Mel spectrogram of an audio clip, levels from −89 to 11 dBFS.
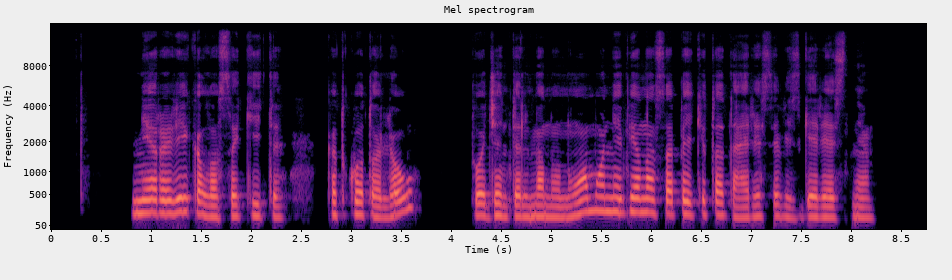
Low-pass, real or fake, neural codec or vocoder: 14.4 kHz; fake; vocoder, 44.1 kHz, 128 mel bands every 256 samples, BigVGAN v2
